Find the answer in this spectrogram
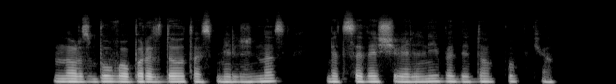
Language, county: Lithuanian, Kaunas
